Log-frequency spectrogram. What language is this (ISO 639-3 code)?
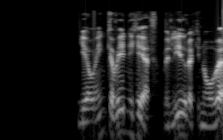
isl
